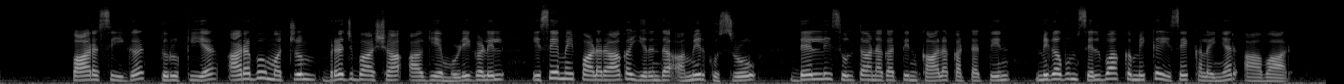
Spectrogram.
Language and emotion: Tamil, neutral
